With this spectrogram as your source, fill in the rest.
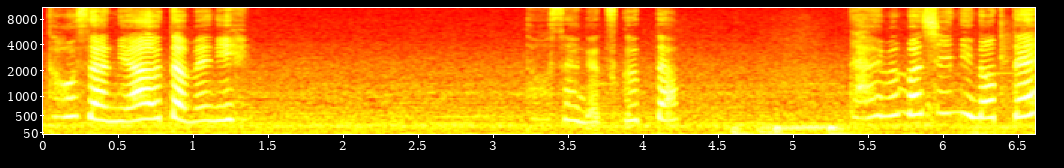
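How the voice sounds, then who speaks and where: Very high voice, young anime heroine, earnest, resolute, visual novel game, light background noise. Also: female voice, fast, bright, forceful tone, heavily acted. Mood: earnest, emotional. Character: young woman time traveller, earnest, resolute daughter. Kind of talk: Japanese visual novel voice acting.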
